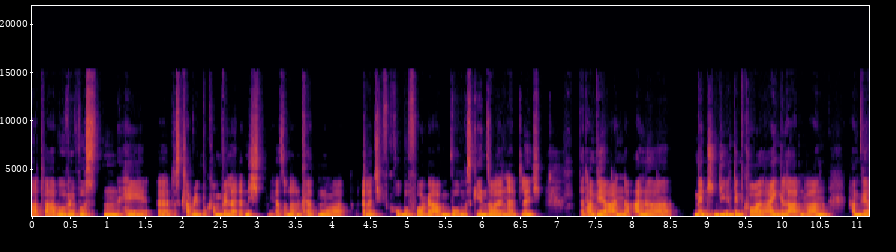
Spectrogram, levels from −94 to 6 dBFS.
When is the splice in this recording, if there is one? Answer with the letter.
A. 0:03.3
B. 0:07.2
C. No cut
C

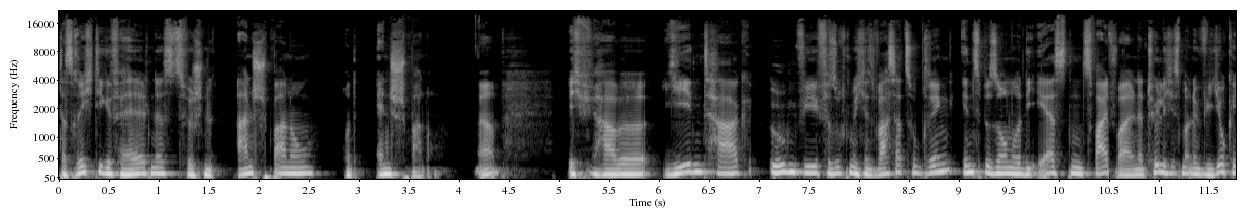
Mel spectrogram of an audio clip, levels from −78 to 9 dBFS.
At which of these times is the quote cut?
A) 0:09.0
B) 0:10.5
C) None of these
B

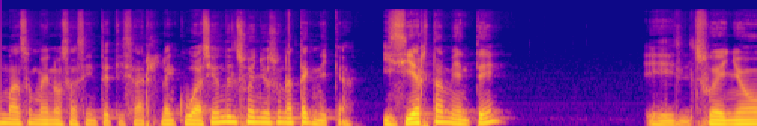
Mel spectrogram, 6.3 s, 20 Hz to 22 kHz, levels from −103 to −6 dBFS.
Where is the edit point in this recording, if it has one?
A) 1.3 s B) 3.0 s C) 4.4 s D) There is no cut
B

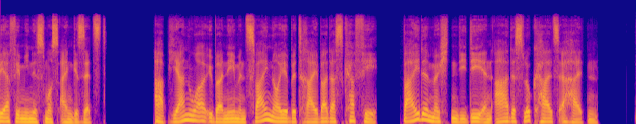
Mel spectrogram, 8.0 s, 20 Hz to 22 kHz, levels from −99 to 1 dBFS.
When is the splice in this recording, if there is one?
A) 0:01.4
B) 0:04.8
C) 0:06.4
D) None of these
D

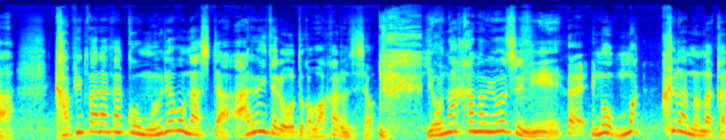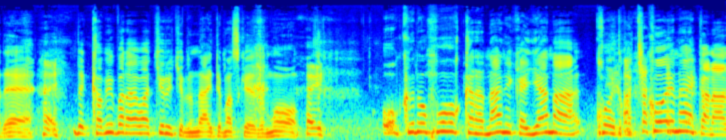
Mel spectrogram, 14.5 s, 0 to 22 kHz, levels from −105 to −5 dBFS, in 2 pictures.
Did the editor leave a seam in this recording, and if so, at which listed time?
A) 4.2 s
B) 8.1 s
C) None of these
A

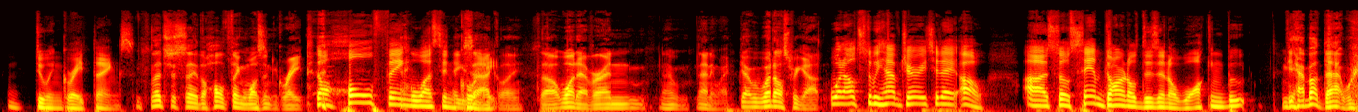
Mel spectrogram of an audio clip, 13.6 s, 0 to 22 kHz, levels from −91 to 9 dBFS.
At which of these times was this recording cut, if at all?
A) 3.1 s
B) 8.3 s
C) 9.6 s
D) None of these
D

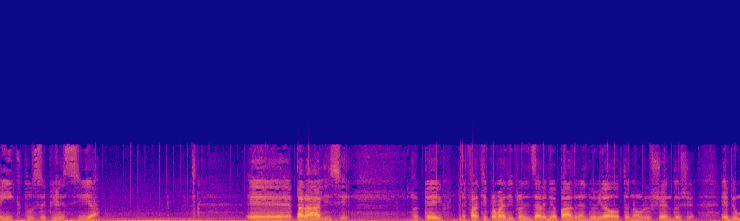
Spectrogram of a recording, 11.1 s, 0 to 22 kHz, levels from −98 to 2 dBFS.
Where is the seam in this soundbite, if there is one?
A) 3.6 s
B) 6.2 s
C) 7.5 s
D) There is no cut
D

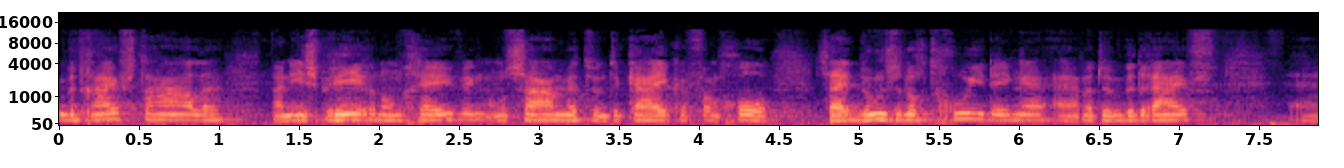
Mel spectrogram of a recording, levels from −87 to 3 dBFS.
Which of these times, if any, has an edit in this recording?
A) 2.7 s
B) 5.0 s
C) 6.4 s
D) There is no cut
C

